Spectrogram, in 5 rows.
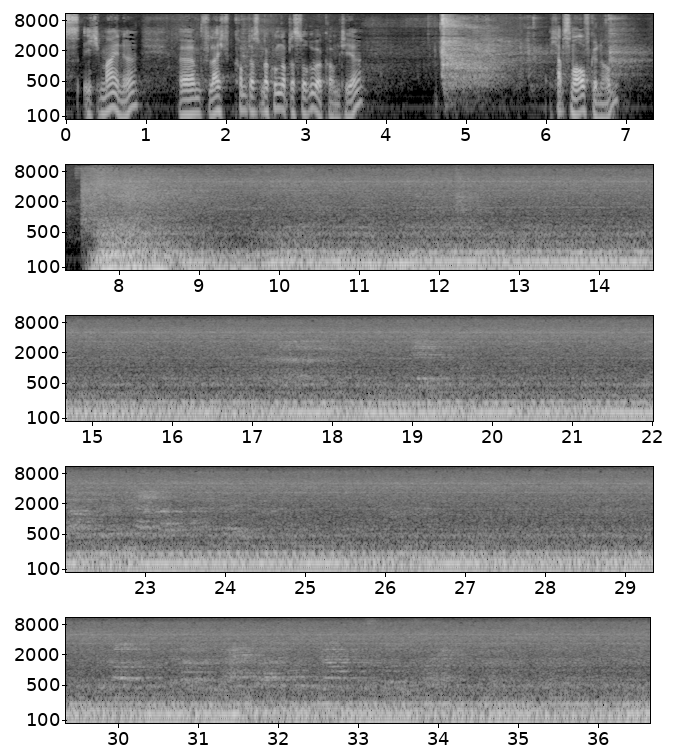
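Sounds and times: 
speech: 0.2 - 3.9, 6.1 - 7.8
big 5-litre V8 car engine rumbling at idle: 7.5 - 36.6.

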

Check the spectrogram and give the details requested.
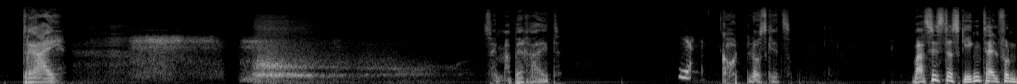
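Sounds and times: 
speech: 0.4 - 0.7, 4.9 - 5.7, 6.8 - 8.0, 9.1 - 10.1
several people taking a deep breath in and out together: 0.8 - 4.7.

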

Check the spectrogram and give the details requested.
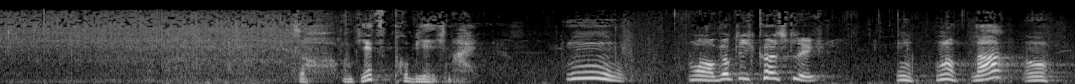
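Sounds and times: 
tap water running over field-picked berries being rinsed: 0.0 - 3.1
speech: 3.0 - 4.8, 5.6 - 8.4, 9.0 - 10.6.

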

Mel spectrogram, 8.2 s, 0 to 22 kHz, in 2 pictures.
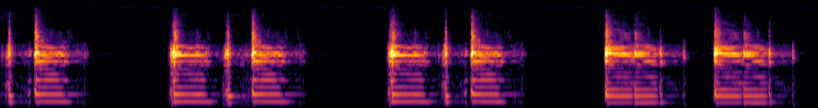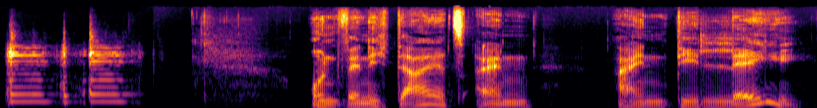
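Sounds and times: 
funky electric guitar riff with choppy chord stabs: 0.0 - 5.3
speech: 5.7 - 8.1.

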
